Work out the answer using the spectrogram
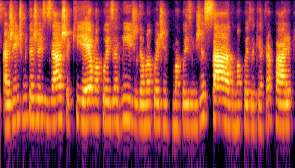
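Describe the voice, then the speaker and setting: A woman's voice: on the high side, fairly bright tone. Woman, 30s, sleep consultant on a live stream, chatty and reassuring, slightly distant mic with faint hiss. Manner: conversational, frequent "tá?" check-ins. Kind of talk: live-stream talk to viewers.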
